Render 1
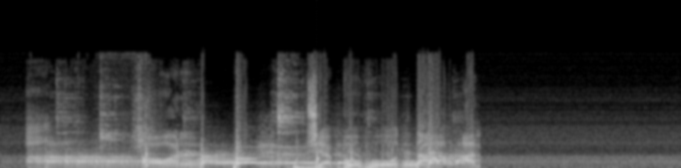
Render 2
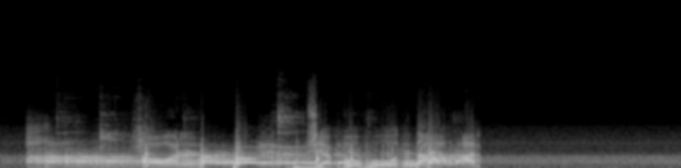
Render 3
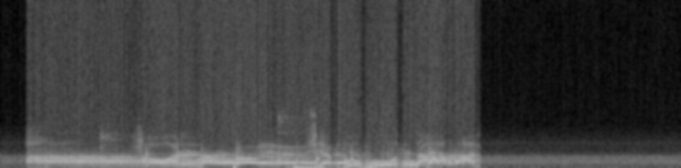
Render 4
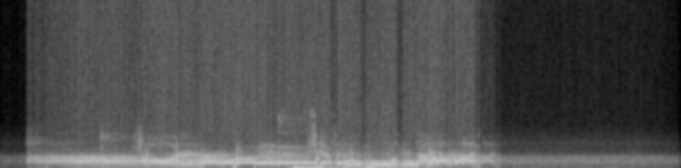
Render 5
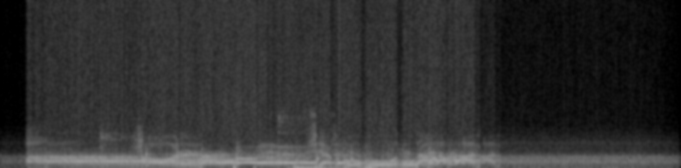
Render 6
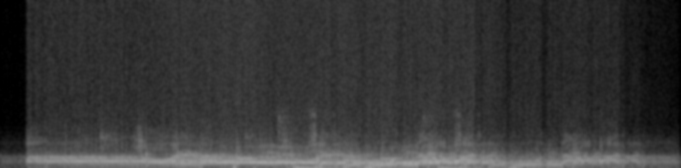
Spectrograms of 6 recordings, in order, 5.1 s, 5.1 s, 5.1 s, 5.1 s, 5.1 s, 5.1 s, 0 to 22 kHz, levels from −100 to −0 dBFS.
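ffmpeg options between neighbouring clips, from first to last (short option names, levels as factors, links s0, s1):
-af "lowpass=1900,equalizer=f=290:w=0.55:g=-8.5,volume=1.12"
-af "alimiter=limit=0.0708:level=0:latency=1:release=34,acrusher=bits=5:mode=log:mix=0:aa=0.000001"
-filter_complex "[0:a]dynaudnorm=f=320:g=3:m=2.51,asplit=2[s0][s1];[s1]adelay=151.6,volume=0.316,highshelf=f=4000:g=-3.41[s2];[s0][s2]amix=inputs=2:normalize=0,volume=0.841"
-af "acompressor=threshold=0.0251:ratio=2.5,volume=0.447"
-filter_complex "[0:a]volume=47.3,asoftclip=hard,volume=0.0211,asplit=2[s0][s1];[s1]aecho=0:1:1085:0.668[s2];[s0][s2]amix=inputs=2:normalize=0"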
